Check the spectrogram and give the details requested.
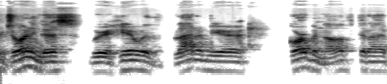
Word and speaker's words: Vladimir Gorbunov: We're here with Vladimir Gorbunov. Did I pronounce that correct, Vladimir?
